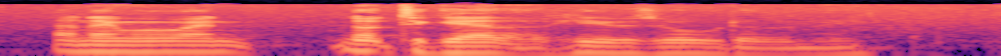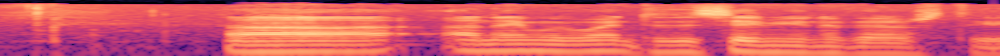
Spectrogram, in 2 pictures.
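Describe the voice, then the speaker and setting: A man's very fast speech with ordinary pitch variation and noticeable background noise. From Scotland. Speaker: banker. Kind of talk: TV interview.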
